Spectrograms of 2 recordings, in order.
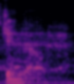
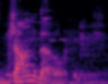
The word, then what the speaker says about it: Jango: or did they replace Jingo I'm saying his name wrong it's Jango is there animation style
